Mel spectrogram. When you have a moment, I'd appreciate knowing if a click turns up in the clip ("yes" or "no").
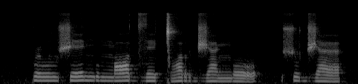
yes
